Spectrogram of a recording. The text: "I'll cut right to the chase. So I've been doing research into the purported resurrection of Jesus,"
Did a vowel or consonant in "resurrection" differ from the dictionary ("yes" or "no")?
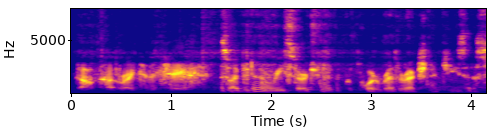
no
